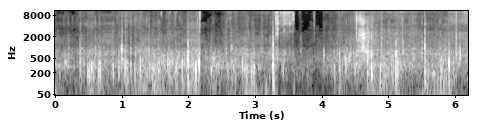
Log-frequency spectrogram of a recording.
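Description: Snowshoe footsteps crunching in deep fresh snow, a rapid irregular series of soft crunches, with a short brushing hiss a little past three seconds as the walker pushes past snow-covered branches.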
